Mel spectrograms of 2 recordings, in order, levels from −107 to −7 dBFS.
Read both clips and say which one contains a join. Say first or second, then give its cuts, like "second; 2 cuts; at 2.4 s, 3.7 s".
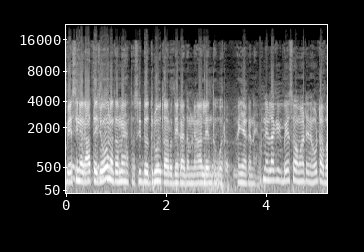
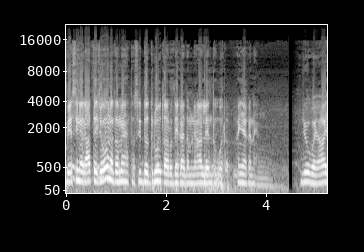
first; 1 cut; at 3.9 s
